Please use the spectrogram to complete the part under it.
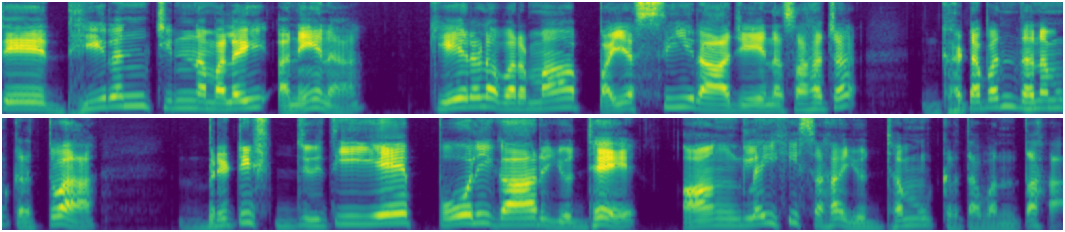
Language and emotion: Sanskrit, neutral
